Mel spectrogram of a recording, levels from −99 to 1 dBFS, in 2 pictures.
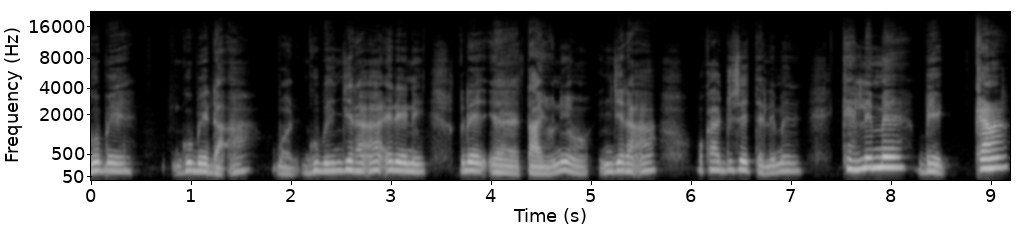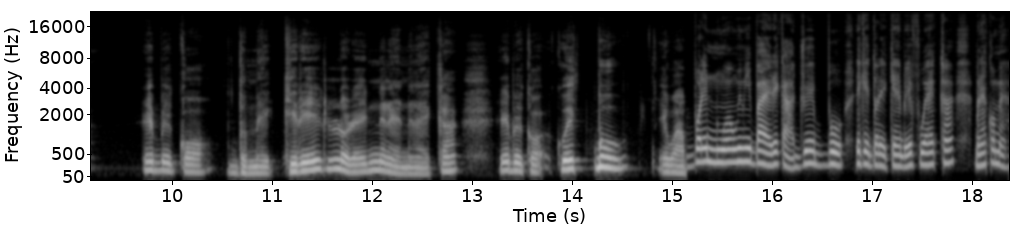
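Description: A section at the wrong speed runs from 15.15 s to the end of this speech recording, at 1.97 times normal speed, so the voice turns hurried and rises around ten semitones at once, likely from that stretch being played against the wrong clock.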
